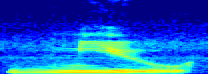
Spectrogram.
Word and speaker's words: mu: is pronounced M it's Mew um the same way that like if a little baby kitten you know Mew um the reason I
